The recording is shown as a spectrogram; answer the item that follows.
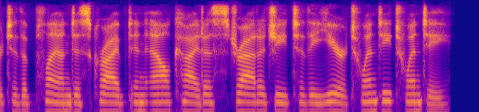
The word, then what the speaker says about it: al-Qaeda: definite article they hence the base Arabic al-qaeda has four syllables however since two of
